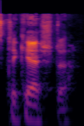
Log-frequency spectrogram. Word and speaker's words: Takeshita: Yes, Takeshita.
